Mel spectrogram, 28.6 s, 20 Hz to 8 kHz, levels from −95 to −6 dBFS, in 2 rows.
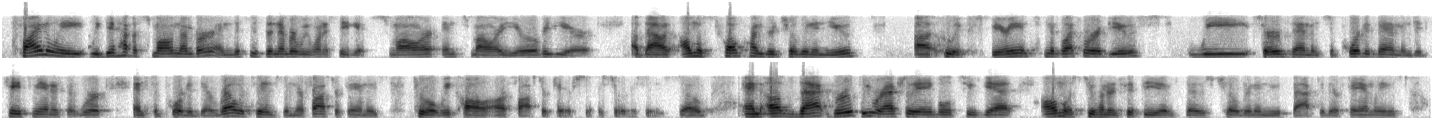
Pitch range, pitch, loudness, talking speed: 115-155 Hz, 135 Hz, -24 LUFS, 175 wpm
